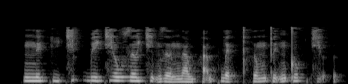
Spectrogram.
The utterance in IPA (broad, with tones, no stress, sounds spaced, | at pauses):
n e˨˦ k i̤˨˩ t͡ɕ ə˦˥ p̚ ɓ e˧ t͡ɕ əː˧ w z əː˧ t͡ɕ ə̰˧˨ m z əː˧˩ n a̤˨˩ w h a̰˧˥ w k w ɛ˨˩ t̚ t̪ʰ ə˨˦ m t̪ ḛ˧˥ ŋ t̪ o˦˥ k̚ t͡ɕ ə̰ː˧˨ ʔ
